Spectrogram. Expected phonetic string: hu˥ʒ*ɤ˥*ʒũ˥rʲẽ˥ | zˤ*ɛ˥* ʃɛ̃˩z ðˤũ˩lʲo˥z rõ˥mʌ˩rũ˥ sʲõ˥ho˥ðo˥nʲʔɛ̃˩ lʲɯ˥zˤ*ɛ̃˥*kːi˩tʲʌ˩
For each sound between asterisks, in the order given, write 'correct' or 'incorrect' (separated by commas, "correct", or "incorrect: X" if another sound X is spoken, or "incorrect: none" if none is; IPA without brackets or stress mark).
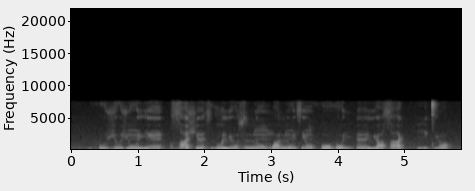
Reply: incorrect: ɯ˥, correct, incorrect: ɛ˥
